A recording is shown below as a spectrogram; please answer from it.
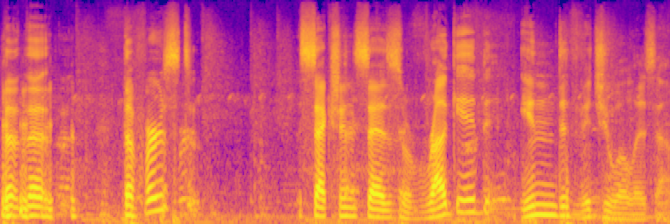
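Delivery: laughing through words. Reading out the first section of a list: laughing while talking. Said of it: "sorry, I'm laughing already".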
